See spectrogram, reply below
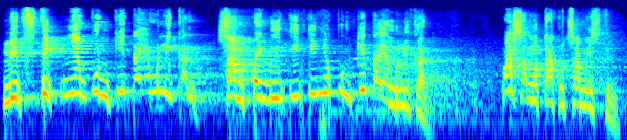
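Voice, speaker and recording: A male preacher giving a humorous sermon in an animated, teasing way, speaking directly to his audience in a large hall. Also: extremely high pitch, normal speed. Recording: echoey hall.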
